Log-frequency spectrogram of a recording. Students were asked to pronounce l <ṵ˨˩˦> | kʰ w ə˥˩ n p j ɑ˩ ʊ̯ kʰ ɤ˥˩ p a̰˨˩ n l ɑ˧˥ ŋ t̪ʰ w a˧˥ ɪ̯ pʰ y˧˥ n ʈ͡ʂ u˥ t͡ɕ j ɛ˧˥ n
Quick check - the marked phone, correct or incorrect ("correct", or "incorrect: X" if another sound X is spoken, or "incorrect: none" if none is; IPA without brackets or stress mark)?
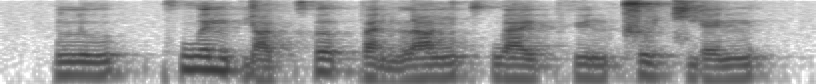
incorrect: u˧˥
